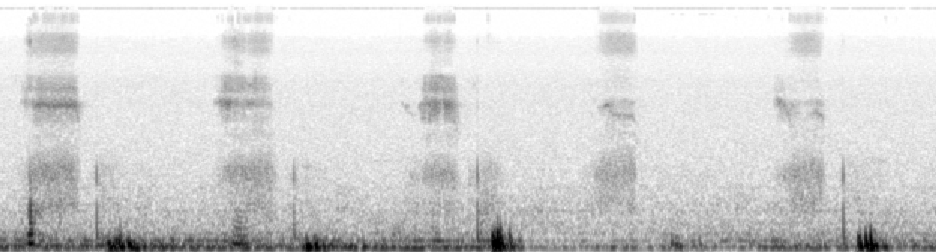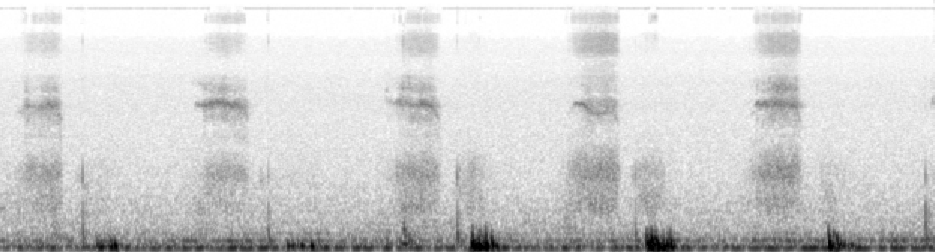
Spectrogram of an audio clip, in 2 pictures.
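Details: French bulldog sleeping under a chair, loud snoring: repeated snorting snores with each breath, roughly every two seconds, over room hiss; noisy snoring through a narrow upper airway.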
